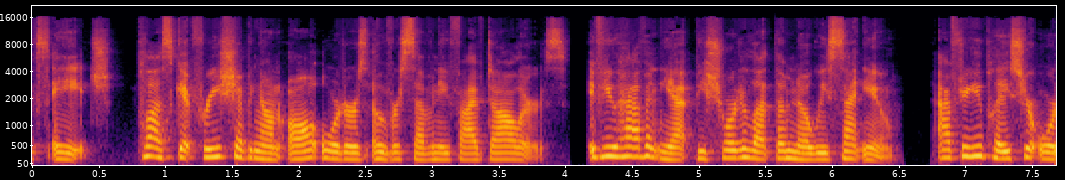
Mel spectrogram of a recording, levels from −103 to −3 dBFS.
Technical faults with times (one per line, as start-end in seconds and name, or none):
0.00-7.68 clock drift between sender and receiver
0.15-7.66 repeated timing corrections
